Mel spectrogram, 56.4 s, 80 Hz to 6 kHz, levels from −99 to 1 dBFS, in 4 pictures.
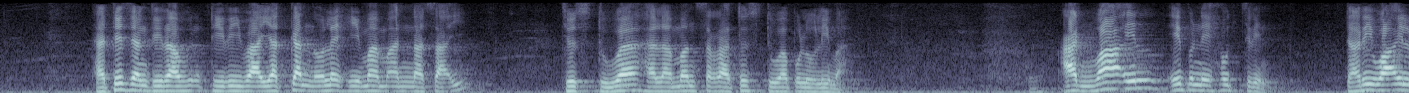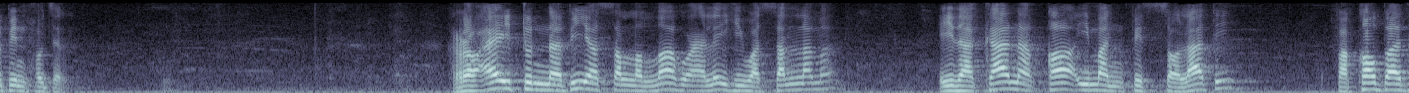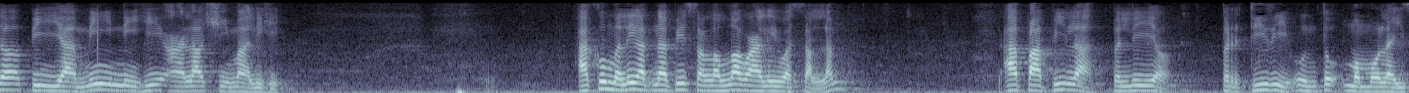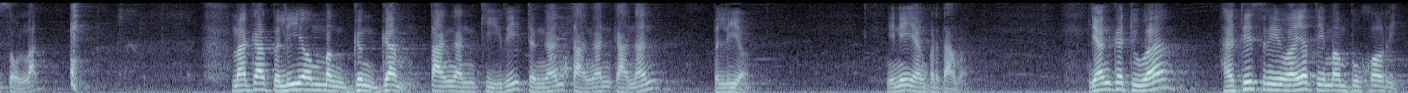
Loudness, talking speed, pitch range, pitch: -20 LUFS, 65 wpm, 100-155 Hz, 130 Hz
